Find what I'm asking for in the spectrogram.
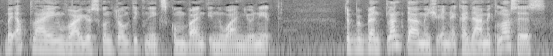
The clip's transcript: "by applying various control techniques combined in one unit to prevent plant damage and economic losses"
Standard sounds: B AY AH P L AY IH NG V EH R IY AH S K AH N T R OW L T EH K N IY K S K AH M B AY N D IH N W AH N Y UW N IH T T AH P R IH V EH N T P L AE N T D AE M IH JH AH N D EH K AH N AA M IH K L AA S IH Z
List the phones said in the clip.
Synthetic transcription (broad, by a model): B AY AH P L AY IH NG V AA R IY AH S K AH N T R OW L T EH K N IY K S K AH M B AY N D IH N W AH N Y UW N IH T T AH P R IH V EH N T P L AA N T D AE M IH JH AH N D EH K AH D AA M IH K L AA S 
